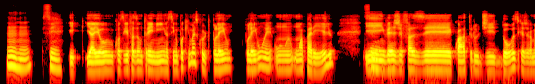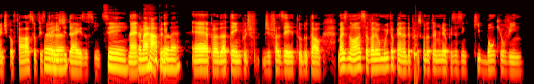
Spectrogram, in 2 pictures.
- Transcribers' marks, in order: none
- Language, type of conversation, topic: Portuguese, unstructured, Como o esporte pode ajudar na saúde mental?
